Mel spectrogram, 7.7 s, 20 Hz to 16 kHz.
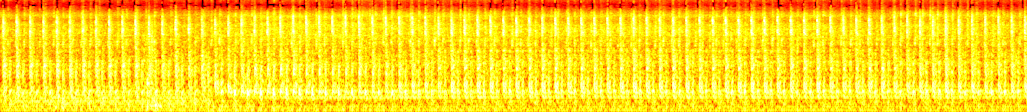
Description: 1999 SL2 starts everytime but smokes and has Rod Knock 1.9L twin cam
